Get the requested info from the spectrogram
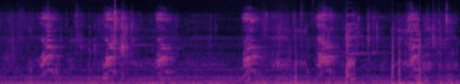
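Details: A Maltese gives sharp, high-pitched yaps, about one a second, over a soft household hum. It has small kidney stones and is fed a low-protein renal diet it dislikes; the owner coaxes it to eat with tricks that include a dog-barking video.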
